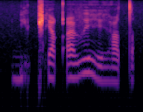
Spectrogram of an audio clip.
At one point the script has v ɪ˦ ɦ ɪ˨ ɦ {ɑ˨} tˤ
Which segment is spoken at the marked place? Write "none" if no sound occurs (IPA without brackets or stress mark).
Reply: ə˨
